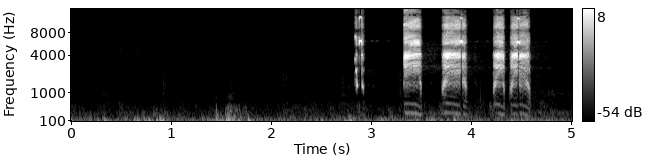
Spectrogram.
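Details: Black francolin calling on a road: after a quiet start, a short harsh note, then two long grating buzzy notes and a quick final pair of rasping bursts, loud against faint low rumble.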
